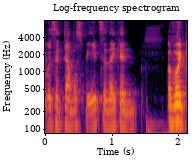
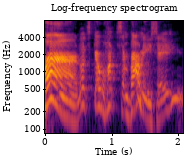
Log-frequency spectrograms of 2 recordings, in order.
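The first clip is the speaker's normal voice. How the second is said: bad old-time New Jersey gangster accent, very high pitch; 10 semitones higher, 4 dB louder than usual. Imitating an actor's bad accent in a movie: imitating The Miz's New Jersey accent. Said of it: "The Miz uses a New Jersey accent".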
